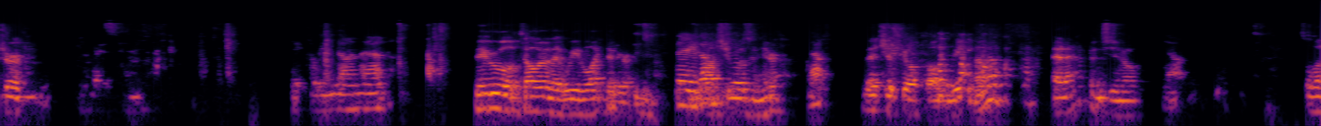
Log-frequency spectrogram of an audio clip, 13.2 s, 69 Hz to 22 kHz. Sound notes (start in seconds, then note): 8.9 laughing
